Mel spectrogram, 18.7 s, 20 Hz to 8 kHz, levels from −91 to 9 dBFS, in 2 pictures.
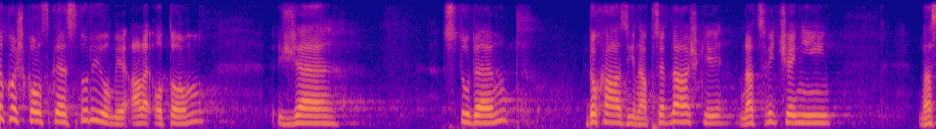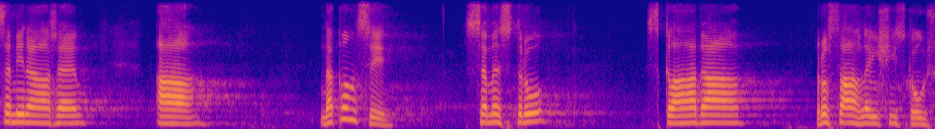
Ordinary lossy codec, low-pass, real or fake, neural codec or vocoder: Opus, 32 kbps; 7.2 kHz; fake; codec, 16 kHz, 2 kbps, FunCodec, trained on Chinese and English, 25 frames a second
